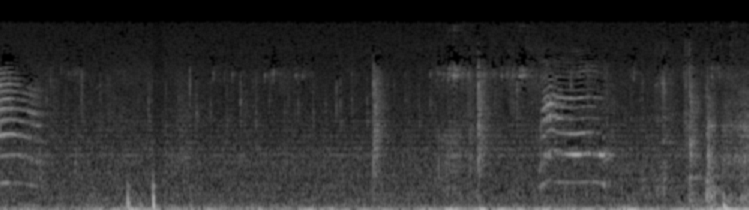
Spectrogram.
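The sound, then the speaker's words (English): Hungry cat whining for dinner, giving a few drawn-out, mid-pitched meows with gaps between them over a steady background hiss. “If you listen for a second, you hear my cat's whining.”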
